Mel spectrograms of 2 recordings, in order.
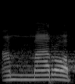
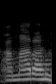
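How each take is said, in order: First: It starts with a throaty guttural ain consonant. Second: It starts with a plain vowel, no throaty consonant. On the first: The speaker calls it right. "Ammarah pakai ain" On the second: The speaker calls it wrong. "bukan amarah"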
